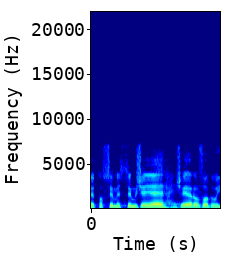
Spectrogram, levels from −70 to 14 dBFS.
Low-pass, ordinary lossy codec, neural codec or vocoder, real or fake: 7.2 kHz; Opus, 64 kbps; codec, 16 kHz, 1 kbps, FunCodec, trained on LibriTTS, 50 frames a second; fake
